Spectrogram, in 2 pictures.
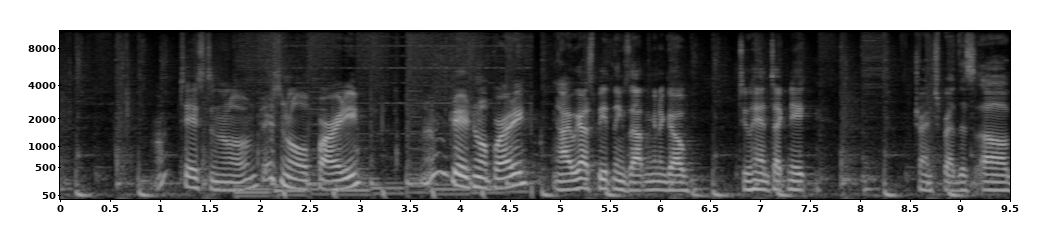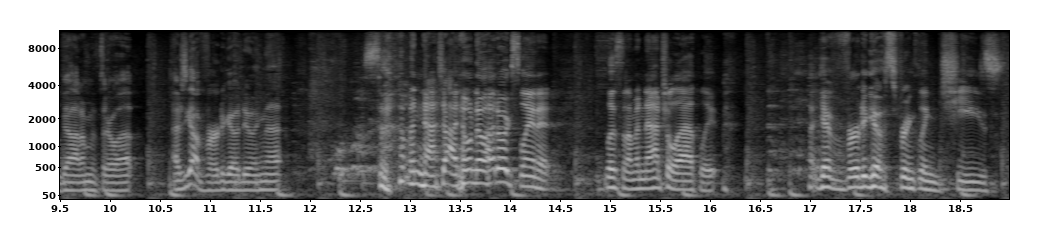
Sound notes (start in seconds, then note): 3.1 upbeat Music; 11.8 laughing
